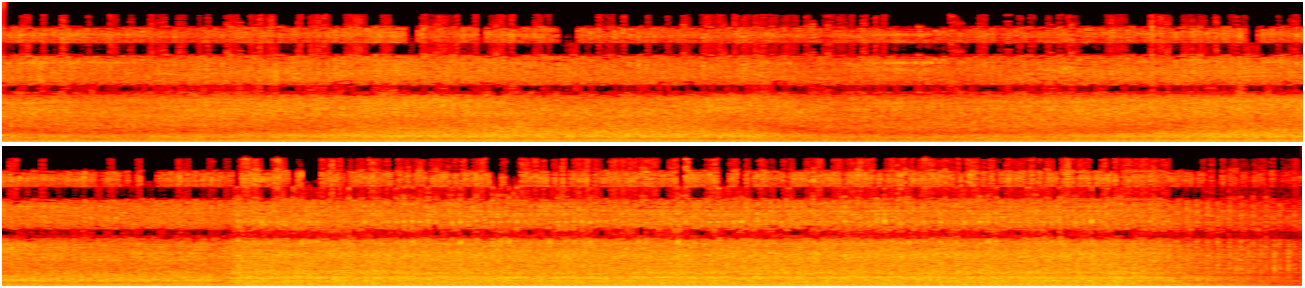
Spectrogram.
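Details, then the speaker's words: Honda lawn mower after repairing a hole and fitting a gasket, oil full, engine hot after several minutes' running: smooth even drone at steady speed, then clean wind-down at shutoff; no misses or knocks, runs healthy. "So, it's been running for several minutes, and the engine should be good and hot."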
